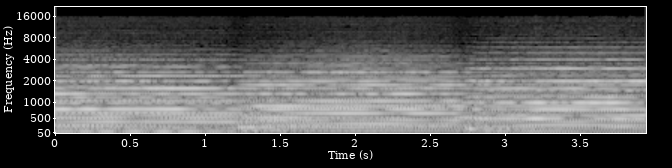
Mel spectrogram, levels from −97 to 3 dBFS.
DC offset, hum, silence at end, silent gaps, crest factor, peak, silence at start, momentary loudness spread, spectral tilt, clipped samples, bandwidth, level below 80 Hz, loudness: under 0.1%; none; 0 s; none; 12 dB; -4 dBFS; 0 s; 4 LU; -5.5 dB/octave; under 0.1%; 15.5 kHz; -42 dBFS; -17 LUFS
